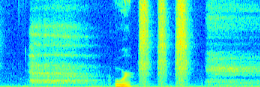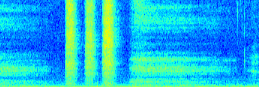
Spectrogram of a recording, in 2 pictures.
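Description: A voice demonstrates a breathing exercise aloud with sharp nasal sips of air in quick succession and longer exhales. The breaths are close and clear, separated by pauses, and a short spoken word comes in between them.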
